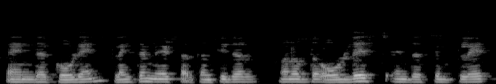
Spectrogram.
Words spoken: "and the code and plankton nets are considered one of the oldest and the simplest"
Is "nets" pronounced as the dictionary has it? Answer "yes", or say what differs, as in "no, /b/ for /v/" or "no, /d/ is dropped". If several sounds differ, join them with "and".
yes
